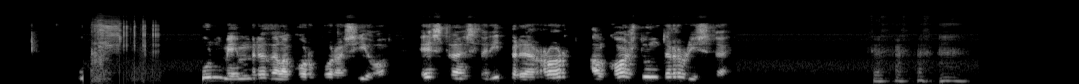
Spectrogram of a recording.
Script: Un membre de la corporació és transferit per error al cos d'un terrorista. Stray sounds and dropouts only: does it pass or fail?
fail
